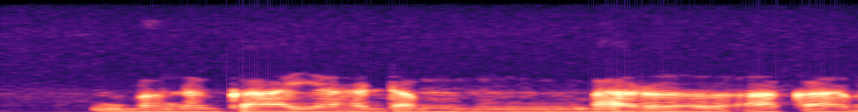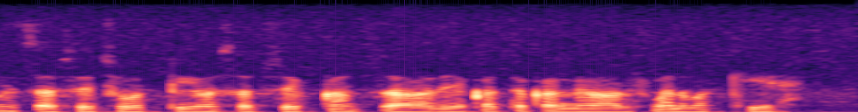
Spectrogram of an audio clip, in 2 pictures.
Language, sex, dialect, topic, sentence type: Hindi, male, Awadhi Bundeli, agriculture, statement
